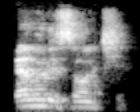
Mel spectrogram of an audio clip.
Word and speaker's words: Belo Horizonte: From your city, I can never pronounce it right. It's Belo Horizonte? Belo Horizonte.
